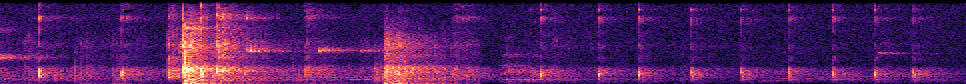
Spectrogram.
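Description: Table tennis ball clicking off bats and table in a fast rally, several hits a second, with two loud bursts about one and two and a half seconds in. Lighter, evenly spaced ball clicks follow.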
